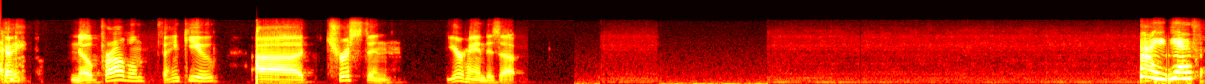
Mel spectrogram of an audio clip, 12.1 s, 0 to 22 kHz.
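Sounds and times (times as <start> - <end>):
faint hiss: 0.0 - 3.9, 4.5 - 5.2, 6.0 - 12.0
low hum: 6.6 - 10.8.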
